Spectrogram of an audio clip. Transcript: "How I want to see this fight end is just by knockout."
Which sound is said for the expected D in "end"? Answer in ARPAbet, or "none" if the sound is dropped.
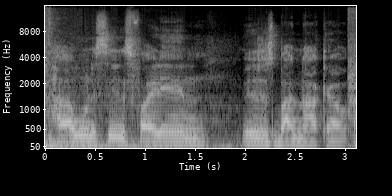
none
